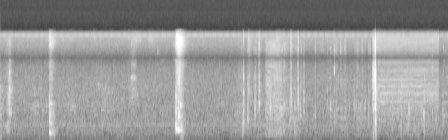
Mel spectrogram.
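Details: Two-and-a-half-pound Chihuahua Max sneezes with a loud, explosive puff midway, among short snuffles and sharp clicks. Quiet indoor background.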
